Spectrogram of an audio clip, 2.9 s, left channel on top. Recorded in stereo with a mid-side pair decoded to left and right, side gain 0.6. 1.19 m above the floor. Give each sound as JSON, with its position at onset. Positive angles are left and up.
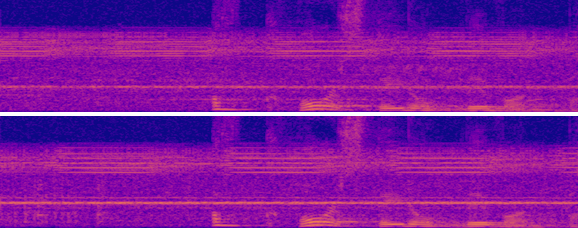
{"t": 1.1, "sound": "a man speaking", "azimuth_deg": -10, "distance_m": 1.3}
